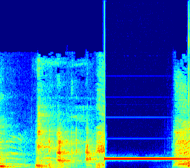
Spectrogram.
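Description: People laughing and talking for about a second, then a single steady, high-pitched beep tone starts and holds: the test tone that goes with TV colour bars, used as an editing transition.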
